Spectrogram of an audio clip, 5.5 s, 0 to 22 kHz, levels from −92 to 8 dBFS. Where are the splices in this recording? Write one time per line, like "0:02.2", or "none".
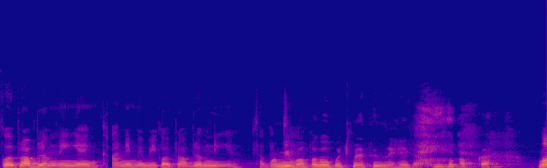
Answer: none

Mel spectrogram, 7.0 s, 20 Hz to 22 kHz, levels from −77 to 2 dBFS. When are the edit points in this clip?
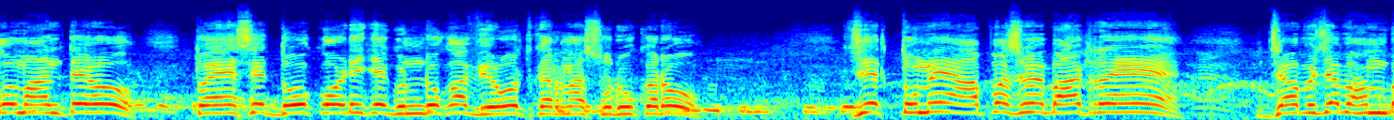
none

